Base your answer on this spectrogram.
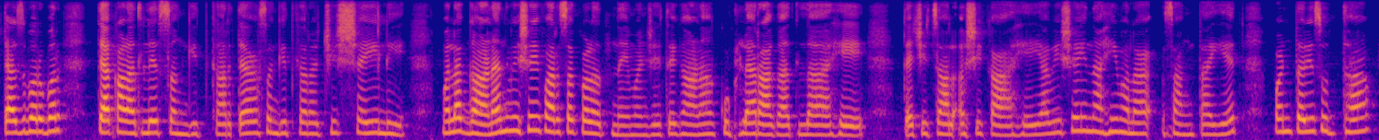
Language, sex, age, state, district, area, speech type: Marathi, female, 45-60, Maharashtra, Kolhapur, urban, spontaneous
